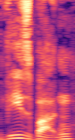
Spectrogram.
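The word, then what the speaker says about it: Wiesbaden: there in Germany in viboton so to speak if I'm pronouncing that correctly the W is pronounced with the v in VB and down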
